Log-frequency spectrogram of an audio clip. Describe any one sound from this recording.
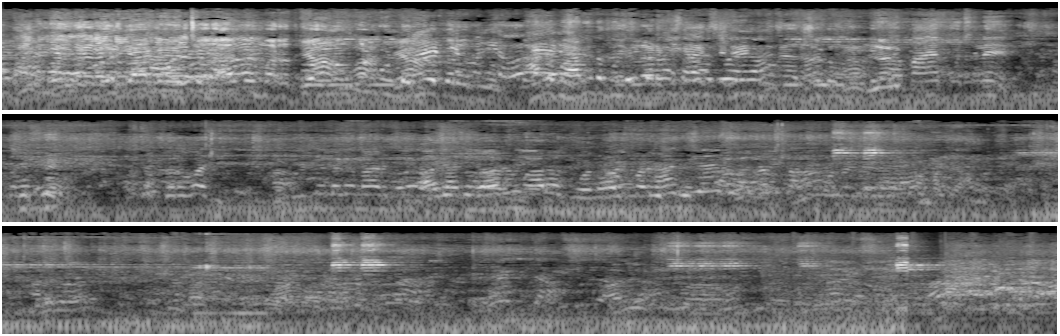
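A crowd of men talk and shout over one another outdoors.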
